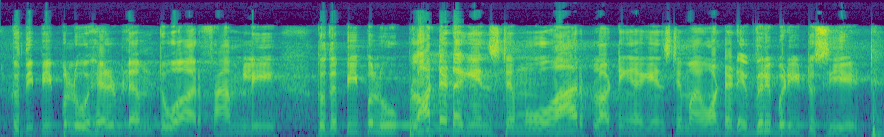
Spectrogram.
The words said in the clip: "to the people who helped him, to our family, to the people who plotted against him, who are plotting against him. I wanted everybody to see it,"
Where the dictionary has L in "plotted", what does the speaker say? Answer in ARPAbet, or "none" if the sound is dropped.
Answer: L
